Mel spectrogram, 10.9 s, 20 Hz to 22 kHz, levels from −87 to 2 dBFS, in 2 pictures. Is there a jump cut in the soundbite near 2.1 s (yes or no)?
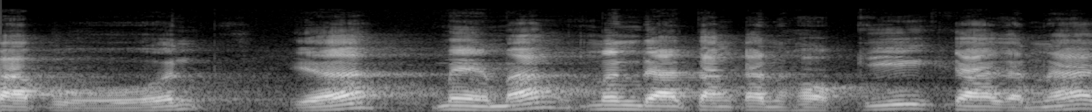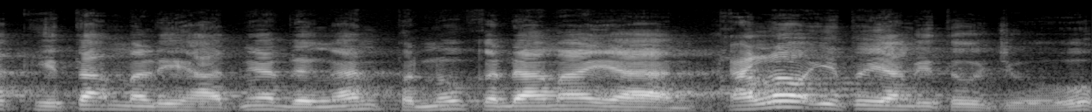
no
